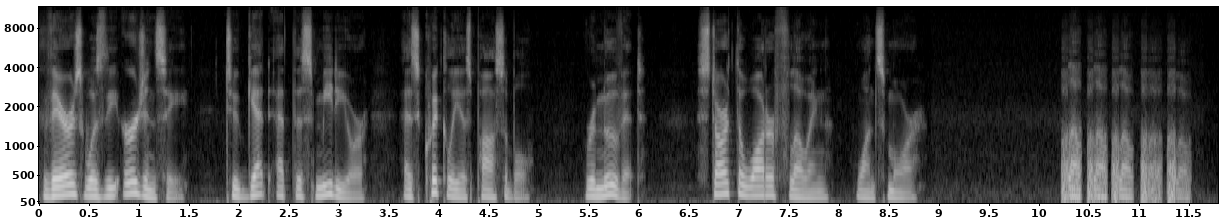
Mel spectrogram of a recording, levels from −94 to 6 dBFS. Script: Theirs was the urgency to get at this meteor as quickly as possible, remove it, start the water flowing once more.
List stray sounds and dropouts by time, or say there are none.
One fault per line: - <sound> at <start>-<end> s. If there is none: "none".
- laugh at 10.2-11.5 s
